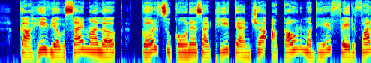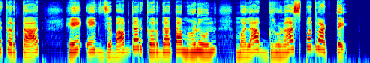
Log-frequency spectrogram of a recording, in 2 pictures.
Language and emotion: Marathi, disgusted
